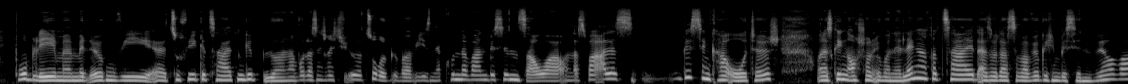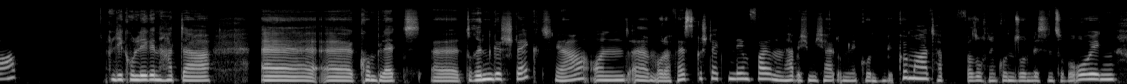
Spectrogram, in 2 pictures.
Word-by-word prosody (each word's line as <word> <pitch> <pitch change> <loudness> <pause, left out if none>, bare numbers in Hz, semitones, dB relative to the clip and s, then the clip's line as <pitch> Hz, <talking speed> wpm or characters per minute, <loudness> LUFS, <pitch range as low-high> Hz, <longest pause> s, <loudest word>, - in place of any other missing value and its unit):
Probleme 185 -6 +4
mit 180 -1 0
irgendwie, 180 -1 0
äh, 180 -2 -3
zu 215 - 0
viel 235 +2 -3
gezahlten 215 -1 -1
Gebühren 165 -8 -2
und - - -5
dann 175 +1 -8
wurde 205 0 -8
das 205 - -4
nicht 205 0 -10
richtig 205 - -12
über 220 -1 -3
zurücküberwiesen. 180 -5 -6
Der 175 - -15
Kunde 225 0 -4
war 215 - -4
‘n 215 - -8
bisschen 225 0 -1
sauer, 165 -1 -1
und 185 - -14
das - - -5
war 225 - 0
alles 250 -1 -1
‘n 255 +1 -22
bisschen 315 -4 +1
chaotisch. 200 +3 -1 0.4
Und 190 - -1
das 190 -1 +3
ging 235 -2 +3
auch 190 - 0
schon 195 +1 -1
über 180 -2 -2
‘ne 165 0 0
längere 255 +5 +2
Zeit, 230 -1 +2
also 185 0 0
das 185 0 0
war 175 -1 -1
wirklich 195 -1 -3
‘n 180 - 0
bisschen 160 -2 -2
Wirrwarr. 245 - -2 1.0
Die 215 0 +5
Kollegin 210 -2 +5
hat 205 -1 -1
da, 185 0 +3 0.5
äh, 180 -2 +3
äh, - - -1
komplett, 175 -1 0
äh, 165 -2 0
drin 205 +8 +6
gesteckt, 255 +5 -1
ja, 195 +7 +1
und, 195 -1 +1
ähm 180 -3 -1
oder 160 -1 0
festgesteckt 255 - -1
in 260 - +1
dem 260 -1 +1
Fall, 255 +2 +2
und 230 - +1
dann 190 -2 +1
habe 195 - -1
ich - - -8
mich 185 -2 -3
halt 180 -1 -4
um 175 - -4
den 170 0 -5
Kunden 170 -2 -6
gekümmert, 275 - +1
habe 185 - -6
versucht, 175 0 -5
den 170 0 -6
Kunden 180 0 -3
so 175 - -1
‘n 170 - -3
bisschen 175 0 -5
zu 165 -1 -4
beruhigen 230 +5 +4
195 Hz, 220 wpm, -27 LUFS, 175-230 Hz, 1.0 s, drin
